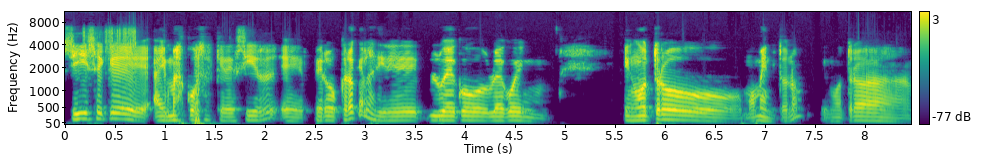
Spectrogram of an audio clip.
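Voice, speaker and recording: Talking at a very slow pace, a man uses a medium pitch with ordinary pitch variation. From Venezuela, Falcón. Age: 20s. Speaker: podcaster, lawyer. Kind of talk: casual monologue podcast. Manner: hesitant, many fillers.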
